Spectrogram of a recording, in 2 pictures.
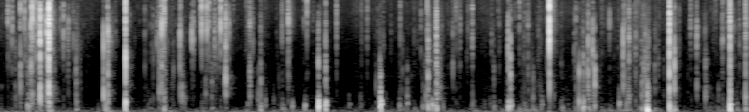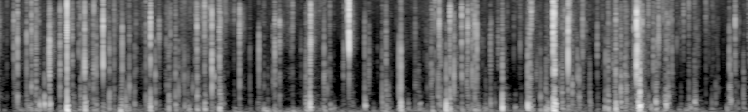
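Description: A clear plastic film pack of sponge scourers is held in both hands while the fingertips squeeze and rub it. The plastic gives off a dense stream of sharp, dry crinkles and crackles, with brief snaps that die away almost at once. Many quick bursts run through the whole clip.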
